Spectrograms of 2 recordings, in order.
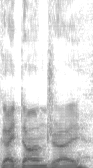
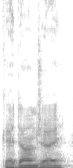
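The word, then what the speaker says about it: gai daan jai: of it oh really it's called gaidanjay there which means little chicken egg i probably pronounced that all up but gaidanjay g a i d a a n j-a-i guy don joy i think that's probably as close as i'm gonna get it but uh and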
